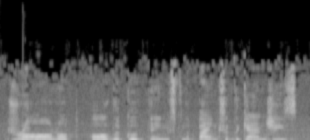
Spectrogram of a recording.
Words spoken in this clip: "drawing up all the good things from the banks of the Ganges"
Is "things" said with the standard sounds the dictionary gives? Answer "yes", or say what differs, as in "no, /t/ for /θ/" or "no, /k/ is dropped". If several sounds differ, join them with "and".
yes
